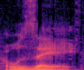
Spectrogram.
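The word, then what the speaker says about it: José: our art is uh Josie or Jose delbo Jose Josie yeah the J is silent Jose um so this is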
